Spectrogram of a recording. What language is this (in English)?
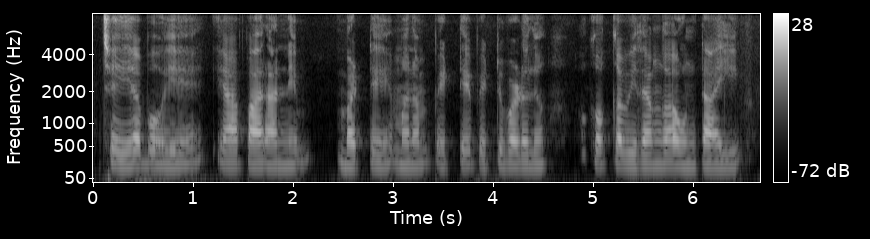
Telugu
